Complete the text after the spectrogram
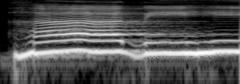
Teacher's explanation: Ha hukumnya mad tabi'i muqaddar karena ha berharokat fathah panjang. Cara bacanya panjang 2 harokat. Hadhihi. Hi hukumnya mad silah qasirah karena ada hal dhamir diapit 2 huruf hidup dan setelahnya bukan hamzah.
